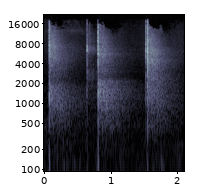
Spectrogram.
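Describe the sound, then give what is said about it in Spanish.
A few sharp hand claps, made while clapping along to music, three strong and one softer, at an uneven pace, each leaving a brief ringing tail. No voices are heard. “Si, si en círculos mientras aplaudes, ya eres señora, sin importar que tengas pene.”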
